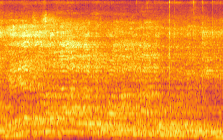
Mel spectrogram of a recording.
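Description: Live gospel singing: a group of voices singing together in chorus over a steady low note.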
